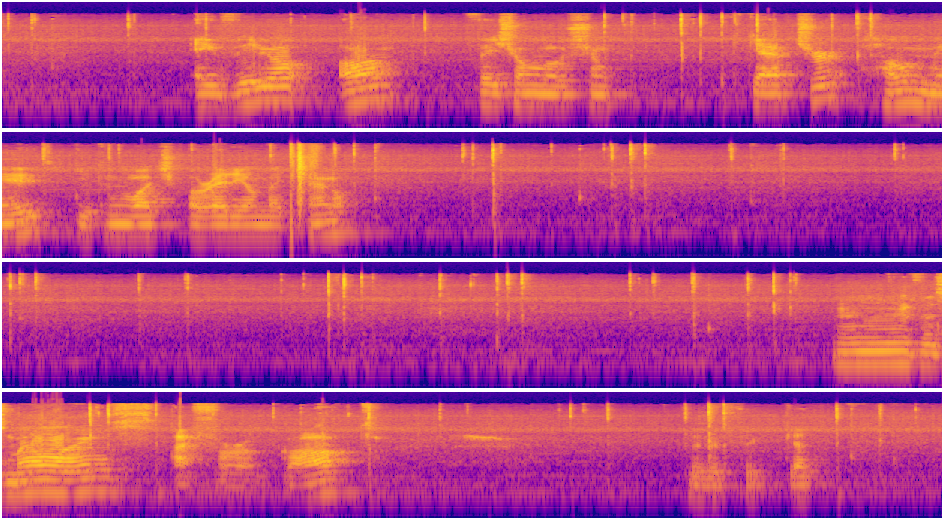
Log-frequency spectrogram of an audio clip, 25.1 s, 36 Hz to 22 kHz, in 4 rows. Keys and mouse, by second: 2.6-4.5 middle drag, 4.1 super+z, 4.5 ctrl+Tab, 4.5-6.8 super+drag, 5.7 space, 7.0 super+click, 8.8 click, 10.5 space, 11.0 click, 12.7 space, 14.8 ctrl+Tab, 15.9 click, 15.9 space, 16.8 Tab, 17.8 Tab, 19.7 ctrl+Tab, 21.0 z, 22.6 z, 23.6 space.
